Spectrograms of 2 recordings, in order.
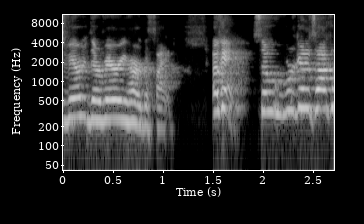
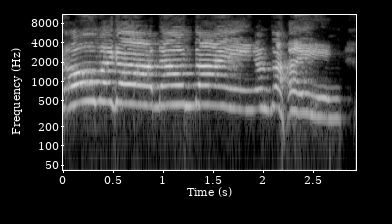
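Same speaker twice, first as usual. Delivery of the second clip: loud, high squeal of delight; swooning, over-the-top delight; retold gushing; 7 semitones higher, 5 dB louder than usual. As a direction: gush over puppies, pitched way up.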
